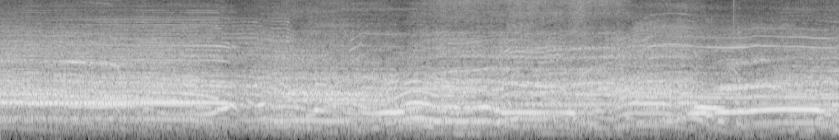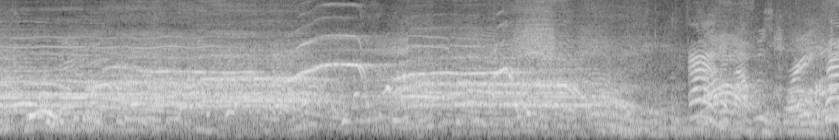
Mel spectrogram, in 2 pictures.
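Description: A group of teen theater campers at a Maine summer camp scream together in a loud, sustained, unified shout with whoops and yells, lasting about eleven seconds before breaking into scattered cheers.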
